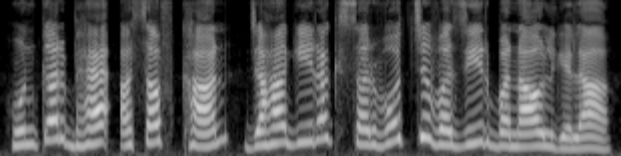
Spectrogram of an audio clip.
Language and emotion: Maithili, neutral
